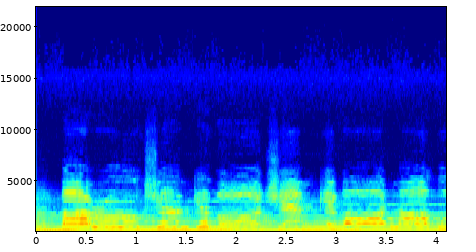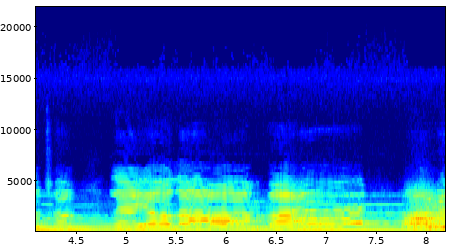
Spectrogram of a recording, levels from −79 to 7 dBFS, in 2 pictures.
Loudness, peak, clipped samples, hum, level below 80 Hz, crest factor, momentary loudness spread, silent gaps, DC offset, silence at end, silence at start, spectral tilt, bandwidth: -22 LUFS; -6 dBFS; under 0.1%; none; -32 dBFS; 16 dB; 6 LU; none; under 0.1%; 0 s; 0 s; -6 dB/octave; 17 kHz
